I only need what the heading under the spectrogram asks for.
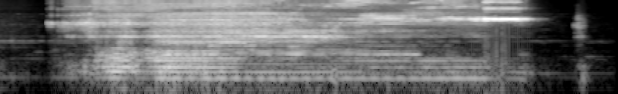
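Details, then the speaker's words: Scissor sharpening scratch test on scissors that cut but not through the tip: an even, high-pitched steel-on-wheel hiss for about five seconds with no chatter. It sounds better but is not quite there, with a little black still on the edge. "there's my scratch test that's hear that sound sounds a little better we're not quite there yet still see a little black on"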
